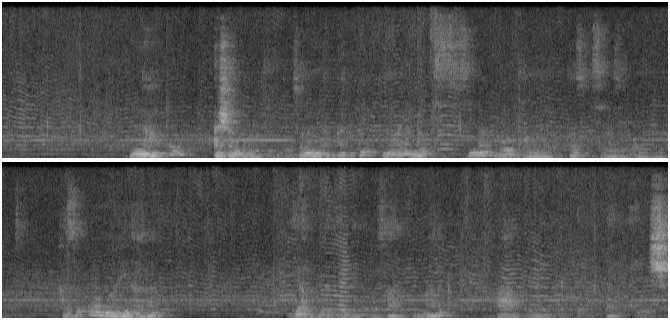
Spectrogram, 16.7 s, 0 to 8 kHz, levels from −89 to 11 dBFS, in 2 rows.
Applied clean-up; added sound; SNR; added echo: none; Buzz; 8 dB; reverberation time 0.5 s.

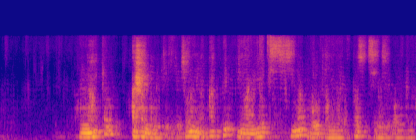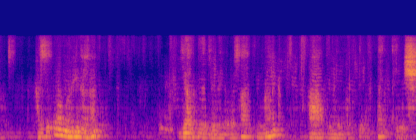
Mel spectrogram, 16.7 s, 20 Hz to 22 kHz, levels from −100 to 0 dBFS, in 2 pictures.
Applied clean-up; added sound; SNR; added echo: neural separator model SepFormer DNS4.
